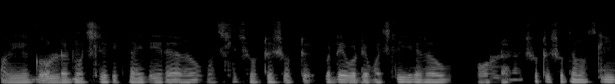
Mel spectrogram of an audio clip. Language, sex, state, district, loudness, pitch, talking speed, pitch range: Hindi, male, Bihar, Sitamarhi, -38 LUFS, 105 Hz, 195 wpm, 100-110 Hz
